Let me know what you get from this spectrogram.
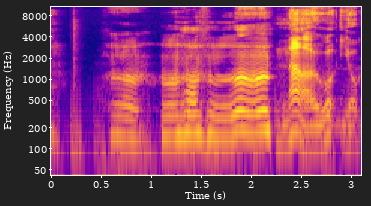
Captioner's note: whimpers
